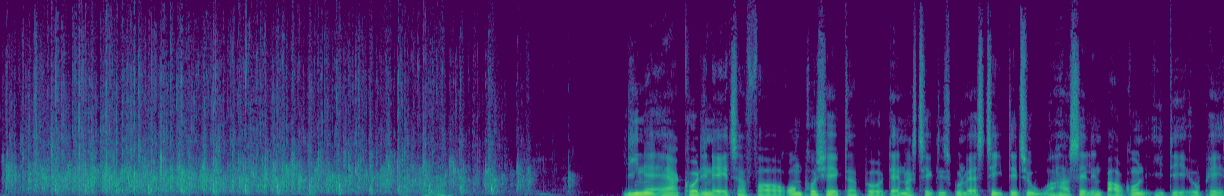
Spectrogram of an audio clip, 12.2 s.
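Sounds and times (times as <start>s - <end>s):
live audience applause for an invited guest: 0.0s - 5.8s
speech: 6.3s - 12.2s.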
